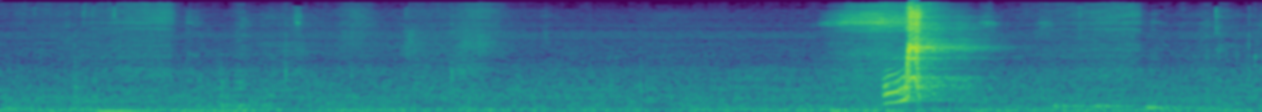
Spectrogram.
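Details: A baby bullfrog gives a single short, harsh scream that rises sharply in pitch, over a quiet background hiss.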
